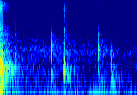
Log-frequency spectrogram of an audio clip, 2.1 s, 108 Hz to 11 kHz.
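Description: A few light clicks, four in all, spread over the second half, as the tuning button of a Victor CDioss QW10 CD radio cassette player is pressed and the AM tuner steps up between stations, with faint hiss between them.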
